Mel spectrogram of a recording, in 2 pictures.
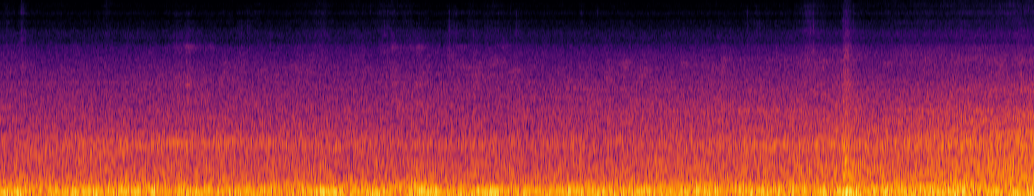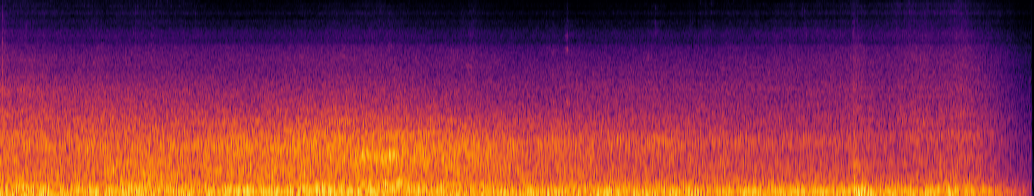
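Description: A cat crunches on dry food.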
